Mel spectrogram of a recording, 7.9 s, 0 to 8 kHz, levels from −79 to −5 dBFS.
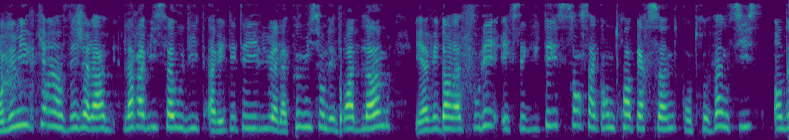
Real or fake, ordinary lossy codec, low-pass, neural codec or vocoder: fake; none; 7.2 kHz; vocoder, 22.05 kHz, 80 mel bands, HiFi-GAN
